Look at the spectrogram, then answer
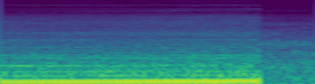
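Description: A loaded truck's engine roars with a deep, steady low rumble as it revs under acceleration at night, loud and close, then cuts abruptly to a quieter idle near the end.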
